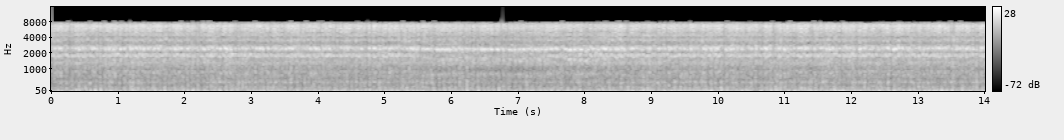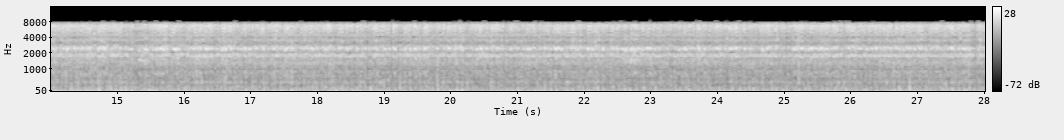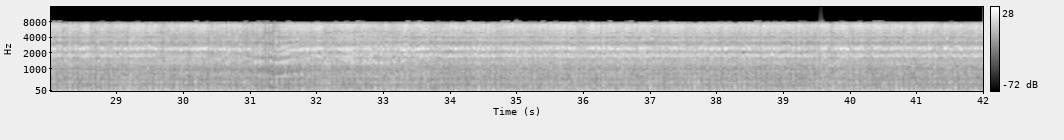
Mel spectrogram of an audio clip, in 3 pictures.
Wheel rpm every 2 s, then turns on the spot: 230, 230, 220, 220, 240, 230, 230, 230, 230, 230, 230, 230, 230, 230, 220, 200, 230, 240, 230, 240, 230.
none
